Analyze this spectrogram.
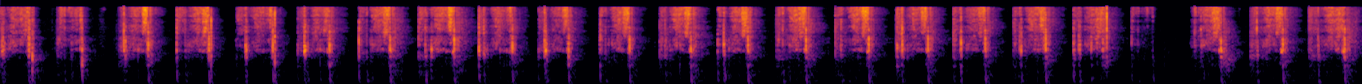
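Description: A deck of tarot cards shuffled by hand: quick, even riffling strokes, about five a second, with a short break near the end.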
